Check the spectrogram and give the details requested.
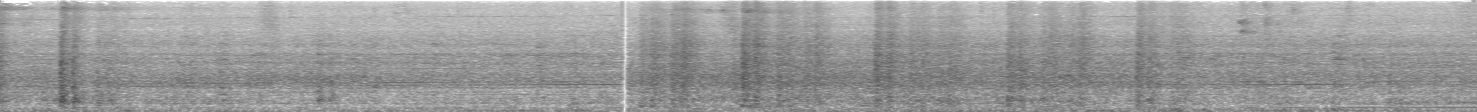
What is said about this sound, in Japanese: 電車に揺られて行ってきました熱海にホテルニューアカオに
